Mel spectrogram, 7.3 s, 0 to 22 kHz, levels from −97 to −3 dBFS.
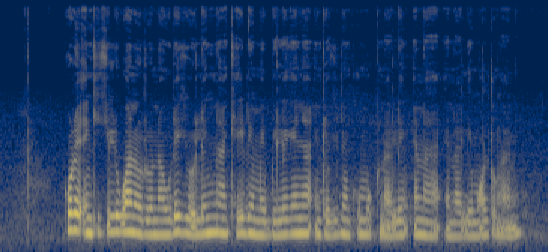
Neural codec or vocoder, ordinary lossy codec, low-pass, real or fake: none; none; 19.8 kHz; real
